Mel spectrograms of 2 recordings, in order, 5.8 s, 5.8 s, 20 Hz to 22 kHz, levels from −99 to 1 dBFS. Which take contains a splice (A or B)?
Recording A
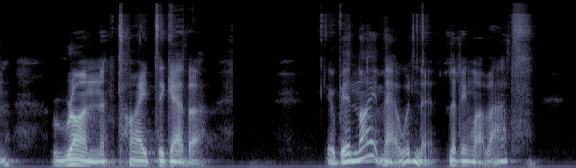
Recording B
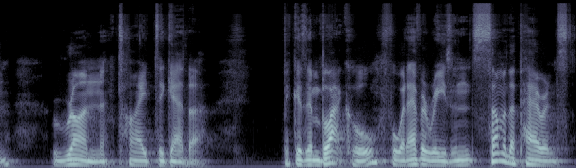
A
